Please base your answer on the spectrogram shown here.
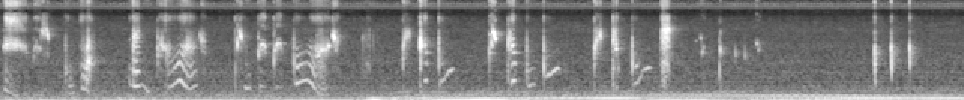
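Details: Pet male budgerigar chatting with his owners from a little window perch on his cage; rapid busy stream of chirps, clicks and bending warbled notes, with a low rumbling hum rising in the background midway.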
